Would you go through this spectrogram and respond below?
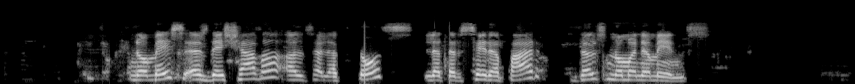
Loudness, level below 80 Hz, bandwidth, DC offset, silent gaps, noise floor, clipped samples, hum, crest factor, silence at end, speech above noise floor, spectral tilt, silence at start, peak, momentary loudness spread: -15 LUFS; -58 dBFS; 7.6 kHz; under 0.1%; 3.52-3.58 s, 4.14-4.23 s, 5.54-5.58 s; under -90 dBFS; under 0.1%; none; 16 dB; 1.5 s; over 74 dB; -3 dB/octave; 0.85 s; 0 dBFS; 12 LU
